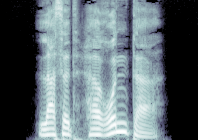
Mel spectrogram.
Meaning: second-person plural subjunctive I of herunterlassen
- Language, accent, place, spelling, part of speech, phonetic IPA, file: German, Germany, Berlin, lasset herunter, verb, [ˌlasət hɛˈʁʊntɐ], De-lasset herunter.ogg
